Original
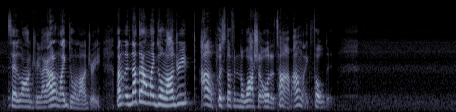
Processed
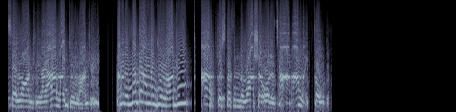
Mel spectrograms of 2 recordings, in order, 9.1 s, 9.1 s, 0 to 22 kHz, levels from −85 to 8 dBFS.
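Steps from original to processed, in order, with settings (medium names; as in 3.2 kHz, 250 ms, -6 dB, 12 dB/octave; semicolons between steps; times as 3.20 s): small resonant body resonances 320/1300 Hz, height 18 dB, ringing for 75 ms; fuzz box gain 35 dB, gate -43 dBFS; trim -6.5 dB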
